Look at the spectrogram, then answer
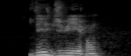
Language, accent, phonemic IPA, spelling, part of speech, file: French, Canada, /de.dɥi.ʁɔ̃/, déduirons, verb, LL-Q150 (fra)-déduirons.wav
- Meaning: first-person plural simple future of déduire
